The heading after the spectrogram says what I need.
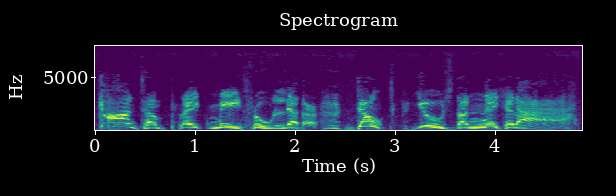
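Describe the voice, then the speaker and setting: In a muffled old radio recording with crowd noise, an actor plays a swaggering, quarrelsome raftsman proclaiming grandiose boasts in bombastic old-time radio style. His exaggerated male voice is very high-pitched, sing-song, slow and raised, with vocal fry.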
